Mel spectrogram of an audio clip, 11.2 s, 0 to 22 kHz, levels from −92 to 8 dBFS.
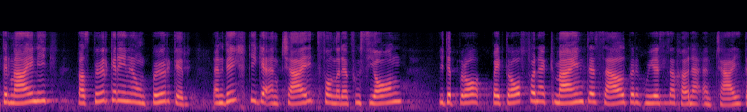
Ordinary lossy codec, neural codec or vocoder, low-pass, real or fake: none; codec, 16 kHz, 1 kbps, FunCodec, trained on LibriTTS, 50 frames a second; none; fake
